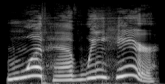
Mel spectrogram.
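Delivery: high, slow, curious cartoon voice; SpongeBob. A narrator's reading. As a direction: draw it out with high-pitched curiosity. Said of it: "SpongeBob said".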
